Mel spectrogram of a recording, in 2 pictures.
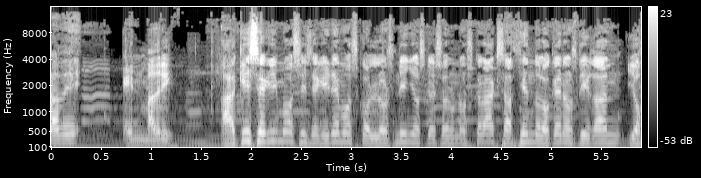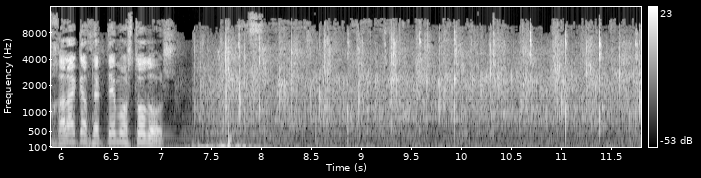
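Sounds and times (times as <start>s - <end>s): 
speech: 0.0s - 7.7s
people applauding from balconies: 7.3s - 11.8s.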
